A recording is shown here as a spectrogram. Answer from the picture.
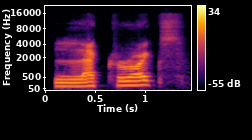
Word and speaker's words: Lacroix: Lacroix. The X is silent in French. Lacroix.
